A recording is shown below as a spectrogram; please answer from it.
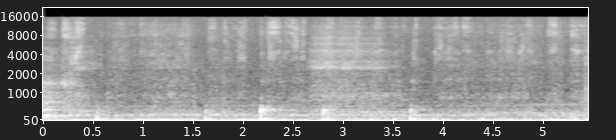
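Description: Chalk or marker writing a short line on a classroom board, a continuous scratchy scraping with small taps as strokes begin, close and fairly steady.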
